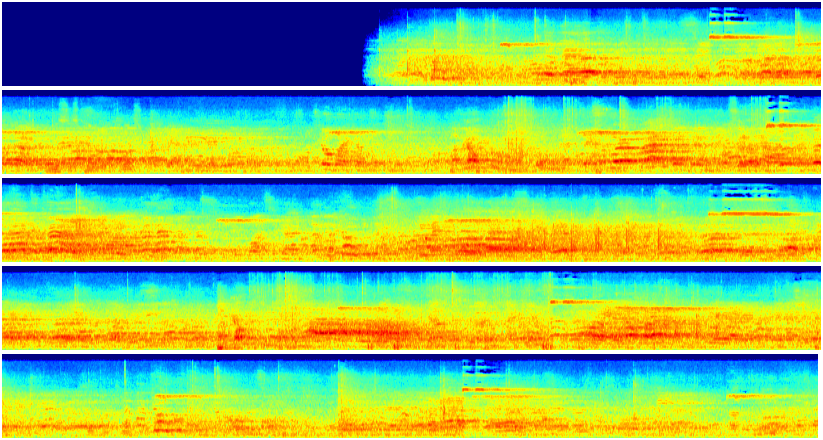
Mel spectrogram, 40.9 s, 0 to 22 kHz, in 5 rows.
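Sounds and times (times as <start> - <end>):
voices calling and talking: 3.8 - 40.9
padded players colliding: 26.7 - 31.5
high whistle tone: 30.0 - 31.6, 40.0 - 40.6.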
